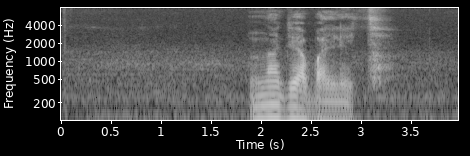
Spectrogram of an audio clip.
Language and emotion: Russian, sad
